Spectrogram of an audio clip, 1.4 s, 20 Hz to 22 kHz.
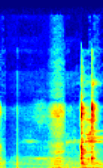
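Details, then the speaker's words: Bench PC power supply with nothing connected, before testing a repaired Asus J1800I-C/BR board: faint sharp ticks at uneven intervals; supply faulty, board would not power on, reading 10 volts. "Sozinha, mesmo não estando conectada a uma placa, ela estava fazendo barulho. Ainda continua fazendo barulho, mas vou tentar ligar mesmo assim."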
